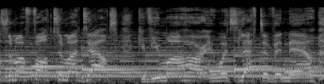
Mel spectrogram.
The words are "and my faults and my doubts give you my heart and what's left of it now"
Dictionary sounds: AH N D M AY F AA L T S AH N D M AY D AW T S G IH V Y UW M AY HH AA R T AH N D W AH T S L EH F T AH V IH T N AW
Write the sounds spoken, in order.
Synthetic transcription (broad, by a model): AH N M AY F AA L T AH M AY D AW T G IH V Y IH M AY HH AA R AH W AH T S L EH F T AH V IH T N AW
